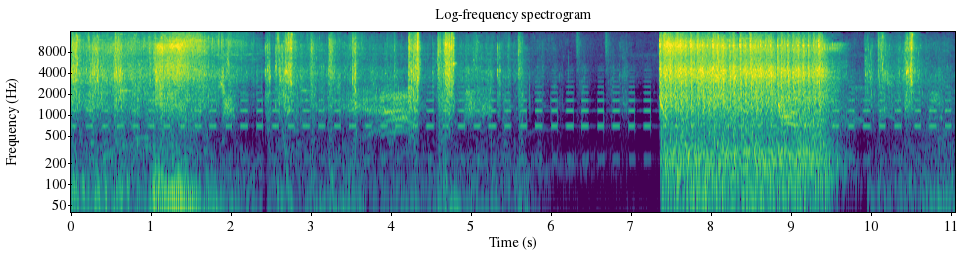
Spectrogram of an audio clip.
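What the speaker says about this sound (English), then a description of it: "Excellent use of covering fire." Covering fire in Halo: Combat Evolved: sustained automatic gunfire with rhythmic bursts, then a sharp cut to a loud, dense stretch of shooting and explosions.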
